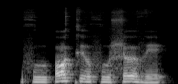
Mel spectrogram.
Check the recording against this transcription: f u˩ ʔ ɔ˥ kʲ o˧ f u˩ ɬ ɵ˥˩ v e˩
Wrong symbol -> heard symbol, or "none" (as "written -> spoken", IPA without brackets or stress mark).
none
